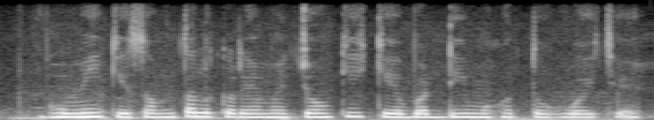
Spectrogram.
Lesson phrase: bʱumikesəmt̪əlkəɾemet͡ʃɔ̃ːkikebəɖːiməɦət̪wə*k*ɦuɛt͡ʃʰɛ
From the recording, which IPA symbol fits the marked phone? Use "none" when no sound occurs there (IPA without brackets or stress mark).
none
